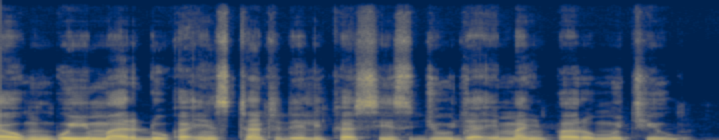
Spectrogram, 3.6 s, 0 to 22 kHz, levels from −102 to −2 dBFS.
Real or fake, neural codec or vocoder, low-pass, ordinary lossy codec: fake; vocoder, 44.1 kHz, 128 mel bands, Pupu-Vocoder; none; none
